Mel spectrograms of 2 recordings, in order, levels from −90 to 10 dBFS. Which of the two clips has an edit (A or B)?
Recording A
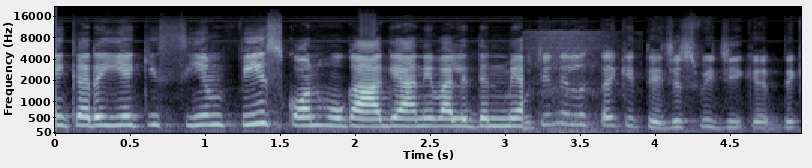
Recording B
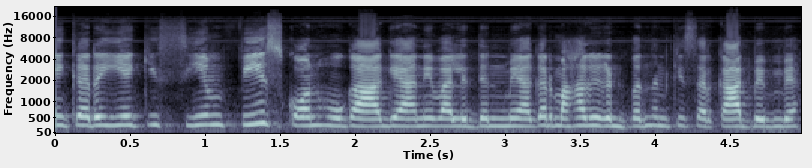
A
